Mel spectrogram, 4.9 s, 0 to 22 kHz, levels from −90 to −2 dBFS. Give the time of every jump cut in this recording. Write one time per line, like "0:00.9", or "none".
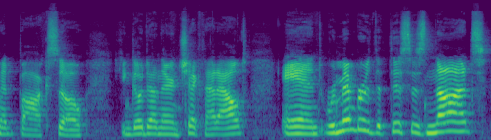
0:03.8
